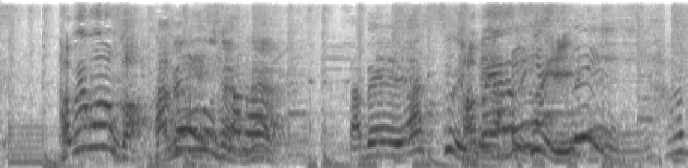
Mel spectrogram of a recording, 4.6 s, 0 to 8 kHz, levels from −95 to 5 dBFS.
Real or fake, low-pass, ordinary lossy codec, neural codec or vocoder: real; 7.2 kHz; none; none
